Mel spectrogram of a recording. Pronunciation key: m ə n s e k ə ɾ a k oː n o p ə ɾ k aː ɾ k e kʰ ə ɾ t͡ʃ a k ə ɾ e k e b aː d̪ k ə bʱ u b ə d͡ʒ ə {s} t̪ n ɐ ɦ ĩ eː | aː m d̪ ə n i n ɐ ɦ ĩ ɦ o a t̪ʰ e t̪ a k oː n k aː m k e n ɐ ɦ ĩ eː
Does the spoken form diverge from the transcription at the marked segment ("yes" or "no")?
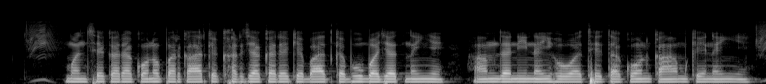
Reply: yes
